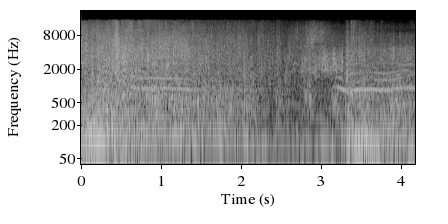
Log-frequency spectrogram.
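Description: Film soundtrack explosion: a sudden, very loud boom with a deep rumble, followed by sustained blast noise, and a second heavy boom about three seconds in.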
